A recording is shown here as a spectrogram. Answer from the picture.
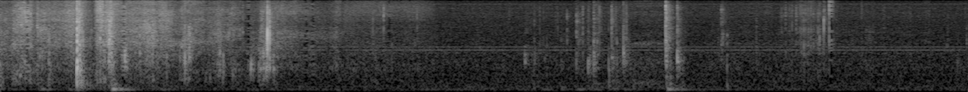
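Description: Sheets of paper being handled and shuffled at a desk: a quick run of rustles and taps over the first two seconds, then a few faint clicks.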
